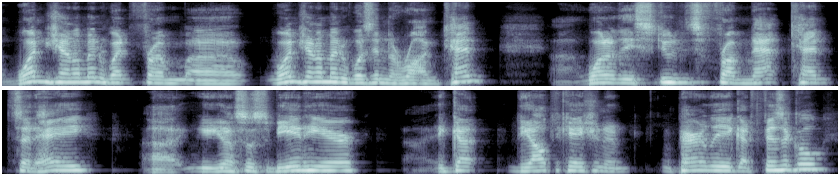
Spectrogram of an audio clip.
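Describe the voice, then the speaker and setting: A congested man hosts a casual talk show, his voice bright and a little raised in pitch. He rambles loosely through the news, pausing with frequent fillers as he goes. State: congested from a cold. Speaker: podcast host.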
